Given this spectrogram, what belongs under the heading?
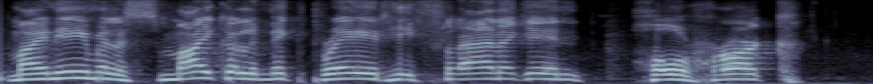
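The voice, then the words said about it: Irish accent, done well. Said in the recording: “Is that a good Irish accent? ... It's perfect.”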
